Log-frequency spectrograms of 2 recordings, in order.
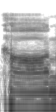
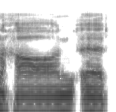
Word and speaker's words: Khan: Uh, yeah, Shere Han gonna go with the Turco-Mongol pronunciation of the word Han, not Khan, Han.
